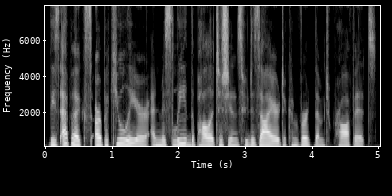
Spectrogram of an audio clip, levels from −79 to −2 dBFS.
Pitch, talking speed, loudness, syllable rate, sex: 190 Hz, 180 wpm, -18 LUFS, 5.9 syllables/s, female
